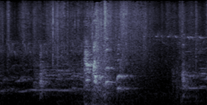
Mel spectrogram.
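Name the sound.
chickens clucking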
